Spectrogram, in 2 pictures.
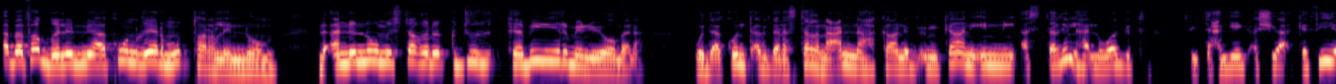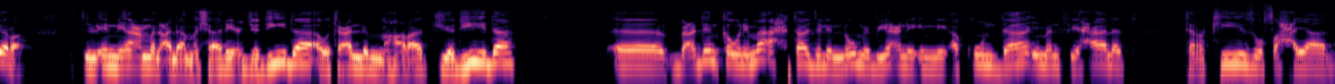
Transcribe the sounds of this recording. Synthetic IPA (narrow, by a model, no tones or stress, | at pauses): ʔabɑfɑðˤːɨlʔɪnːiʔakuːnɣeːɾmʊt̪ˤːɑɾˤlɪnːoːm | lɪʔanːɪnːoːmjɪst̪aɣɾɪqd͡ʒʊzʔkɪbiːɾmɪnjoːmɪna̰ | wɪðakʊnt̪ʔaɡd̪ɑɾˤʔast̪aɣniʕanːahkaːnbʔɪmkaːniʔɪnːiʔast̪aɣɪlːɦalwaɡt̪ | fit̪aħqiːɡʔaʃja̰ːʔkɪθiːɾa̰ | mɪθlʔɪnːiʔaʕmalʕalamaʃaːɾiːʕd͡ʒɪd̪iːd̪aʔa̰wʔat̪ʕalːamːaɦɑ̰ːɾˤɑːt̪d͡ʒɪd̪iːd̪a | baʕd̪eːnkawnimaʔaħt̪aːd͡ʒlɪnːoːmibjɪʕniʔɪnːiʔakuːnd̪aːʔɪmanfiħaːla | t̪ːɑɾˤkʰiːzwɪsˤɑħːajaːn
